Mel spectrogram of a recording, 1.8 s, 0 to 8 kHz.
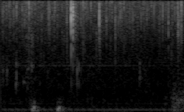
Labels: {"label": "anthrophony, boat engine", "recorder": "SoundTrap 500"}
{"label": "biophony, growl", "recorder": "SoundTrap 500"}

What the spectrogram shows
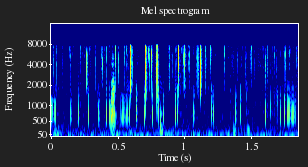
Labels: {"label": "biophony, knock croak", "recorder": "SoundTrap 300"}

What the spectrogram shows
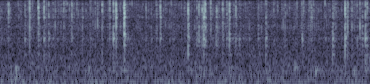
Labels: {"label": "ambient", "recorder": "HydroMoth"}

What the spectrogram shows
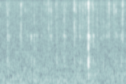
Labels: {"label": "ambient", "recorder": "HydroMoth"}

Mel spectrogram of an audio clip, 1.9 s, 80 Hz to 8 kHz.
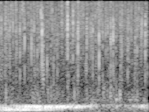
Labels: {"label": "anthrophony, boat engine", "recorder": "SoundTrap 300"}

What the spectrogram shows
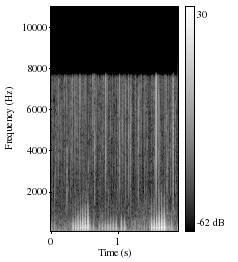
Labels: {"label": "biophony, damselfish", "recorder": "SoundTrap 300"}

